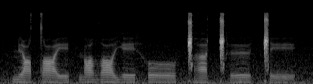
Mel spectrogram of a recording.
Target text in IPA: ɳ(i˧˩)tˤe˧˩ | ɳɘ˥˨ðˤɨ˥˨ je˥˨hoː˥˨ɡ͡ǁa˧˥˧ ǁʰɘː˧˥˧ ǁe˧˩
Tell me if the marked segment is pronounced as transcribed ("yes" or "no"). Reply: yes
